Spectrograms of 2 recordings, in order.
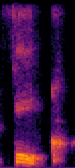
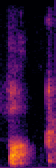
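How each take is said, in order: First: "folk" for the swear word, said with an English vowel; English pronunciation. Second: Said in the usual way. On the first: Retold or imitated. Comparing how the English swear, "folk" with imitated English vowel. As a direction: mimic English people saying "folk". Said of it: "how English people say". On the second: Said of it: "but it's fuck".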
